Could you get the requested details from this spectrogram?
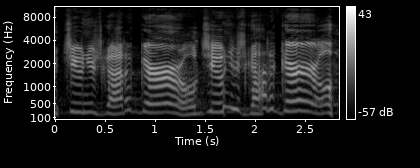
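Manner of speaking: teasing laugh. Acted. Father teasing son about his girlfriend, laughing. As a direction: repeat it to tease, amused.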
